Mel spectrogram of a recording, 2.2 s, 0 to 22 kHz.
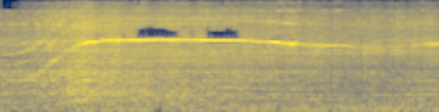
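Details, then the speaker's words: Axial Ryft RC crawler with a 2200kv Revolver 540 brushless motor: a thin, very high-pitched squeal rises and falls with throttle over quiet motor hum while crawling. "oh that 22's got a little bit of a squeal to it i bet that sounds horrible on camera"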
